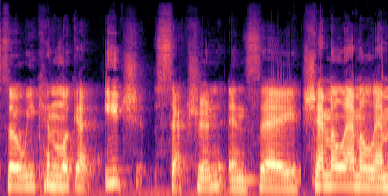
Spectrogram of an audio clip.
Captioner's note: none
